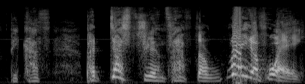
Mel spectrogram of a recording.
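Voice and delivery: drawn-out, self-righteous protest; slow, affronted mock pedestrian; mock indignant. Pedestrian scolding a driver, mock indignant. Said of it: "They get so indignant".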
